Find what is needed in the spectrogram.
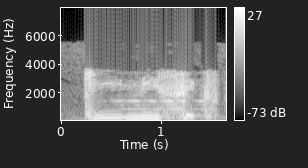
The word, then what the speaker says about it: kinesics: You know, body language technically is known as kinesics. It's pronounced kinesics.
